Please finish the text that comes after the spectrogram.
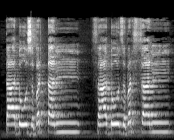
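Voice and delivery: slow, drawn-out qaida reading; slow recitation. Shown as a demonstration. Teacher models qaida reading for students, slow and clear. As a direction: read each syllable slowly for the class. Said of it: "like this۔".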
